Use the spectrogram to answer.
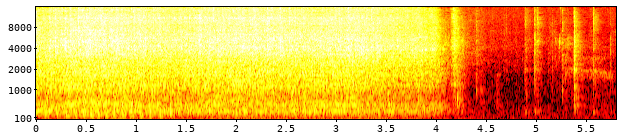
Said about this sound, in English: then we're going to sew this on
